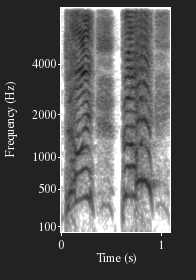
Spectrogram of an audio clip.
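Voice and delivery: high, loud, urgent shout; mock calling out. Streamer as dad calling for Billy, mock urgent shouting. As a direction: holler for your missing son.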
